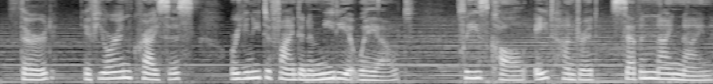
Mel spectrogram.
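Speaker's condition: No condition

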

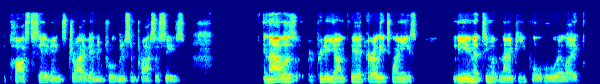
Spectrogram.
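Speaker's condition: No condition

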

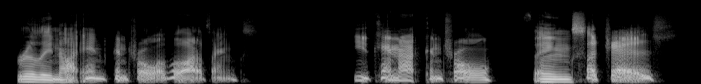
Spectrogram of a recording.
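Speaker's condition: Muscular dystrophy; lifelong, muscle atrophy and weight loss, muscle and fat lost around tailbone, repositioned in bed by mother

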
